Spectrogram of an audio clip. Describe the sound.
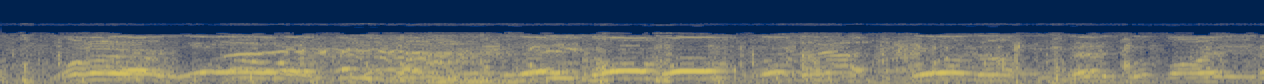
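A horse drawing an empty, driverless trap whinnies several times over a steady clatter of hooves, loud, with excited voices calling out amid the commotion.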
